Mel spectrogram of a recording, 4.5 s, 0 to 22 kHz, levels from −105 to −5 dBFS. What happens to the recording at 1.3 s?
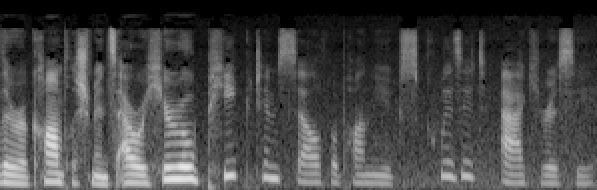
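Around 1.3 s the speech is intact, with no dropout, glitch or distortion to be heard, only the background noise of the room.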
